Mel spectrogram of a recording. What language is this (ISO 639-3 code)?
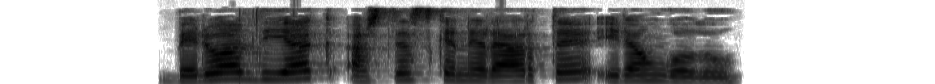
eus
